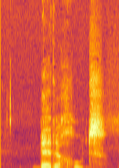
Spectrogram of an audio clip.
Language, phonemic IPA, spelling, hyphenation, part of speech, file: Dutch, /ˈbɛ.dəˌɣut/, beddegoed, bed‧de‧goed, noun, Nl-beddegoed.ogg
- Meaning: superseded spelling of beddengoed: bedding (sheets, blankets etc.)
